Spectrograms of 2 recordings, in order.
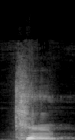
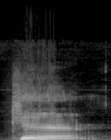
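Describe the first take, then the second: First: The vowel is reduced and weak. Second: The vowel is full and strong. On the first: "In the weak form, it is pronounced like can" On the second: "And in the strong form, it is pronounced like can"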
